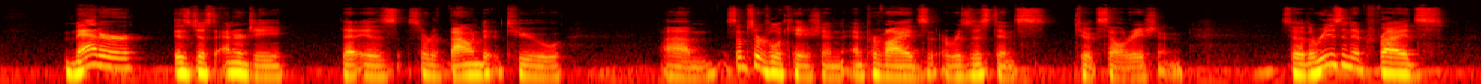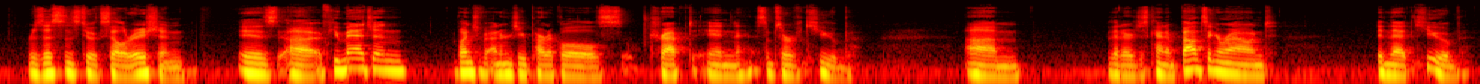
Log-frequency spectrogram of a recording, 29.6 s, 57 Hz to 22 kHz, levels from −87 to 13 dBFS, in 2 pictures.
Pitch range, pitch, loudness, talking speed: 110-135 Hz, 125 Hz, -24 LUFS, 115 wpm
